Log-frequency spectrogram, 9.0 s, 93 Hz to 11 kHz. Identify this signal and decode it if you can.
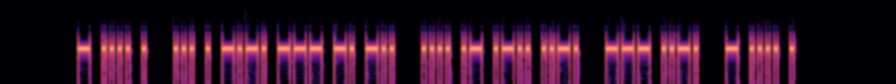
Morse code, heard as a keyed tone, about 30 wpm, 700 Hz. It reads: THE SECOND HALF OF THE
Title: Sets of 5 Words 30wpm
